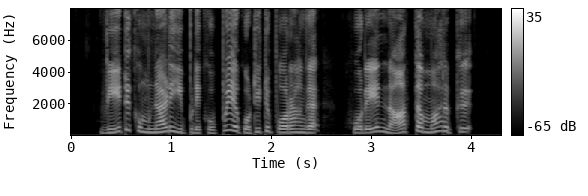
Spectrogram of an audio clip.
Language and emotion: Tamil, disgusted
